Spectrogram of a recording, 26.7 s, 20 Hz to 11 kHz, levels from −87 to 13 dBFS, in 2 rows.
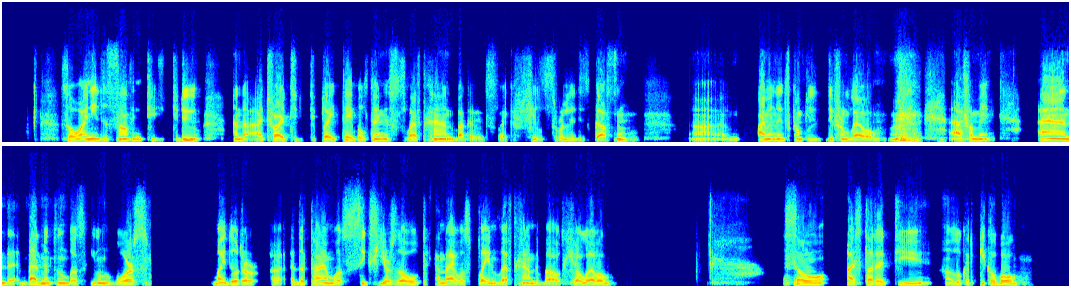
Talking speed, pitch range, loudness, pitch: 140 wpm, 275-320 Hz, -20 LUFS, 290 Hz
